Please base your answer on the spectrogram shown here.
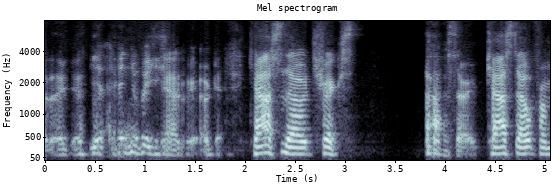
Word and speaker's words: ennui: Yeah, ennui.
